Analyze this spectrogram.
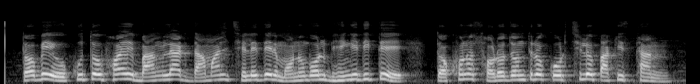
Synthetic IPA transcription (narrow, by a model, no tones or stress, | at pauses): t̪ɔbeokut̪obʱɔebaŋlaɾd̪amalt͡ɕʰeled̪eɾmɔnobolbʱeŋed̪it̪e | t̪ɔkʰonoʃɔɽod͡ʑɔnt̪ɾokoɾt͡ɕʰilopakist̪ʰan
